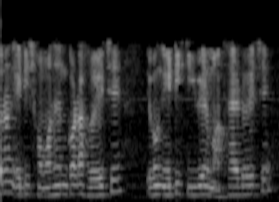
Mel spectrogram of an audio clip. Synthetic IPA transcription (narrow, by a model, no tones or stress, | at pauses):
oɾaŋeʈiʃɔmad̪ʱankɔɽaɦojet͡ɕʰe | eboŋeʈikibeɾmat̪ʰaeɾojet͡ɕʰe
